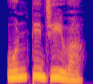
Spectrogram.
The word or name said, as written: ಒಂಟಿಜೀವ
